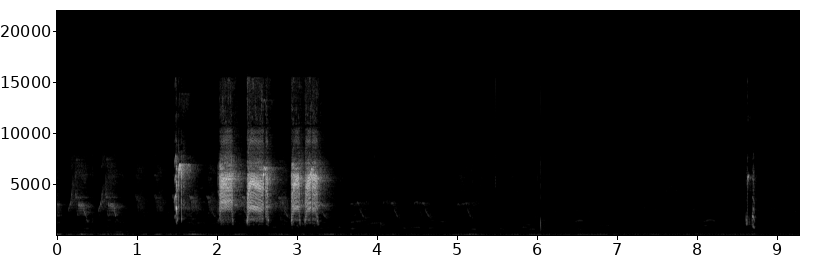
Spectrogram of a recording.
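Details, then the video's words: Black francolin (kala Sindhi teetar) calling: faint scratchy notes and a low hum lead into a loud grating phrase of four harsh notes, then quiet with a few soft clicks and a brief sharp sound near the end. "Kala Sindhi Teetar ki Awaz | black Francolin Voice"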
